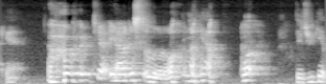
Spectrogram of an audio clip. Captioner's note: laughs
